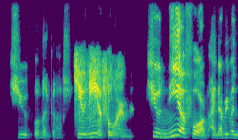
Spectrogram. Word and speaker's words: cuneiform: able to find out tell you how it's pronounced cuneiform cute oh my gosh cunia form eunia form I never even knew how that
